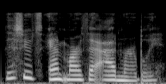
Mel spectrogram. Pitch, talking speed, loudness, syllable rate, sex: 225 Hz, 180 wpm, -17 LUFS, 5.6 syllables/s, female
